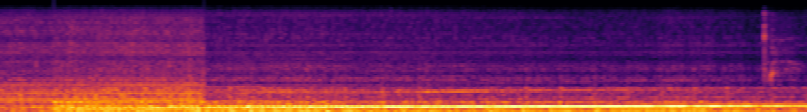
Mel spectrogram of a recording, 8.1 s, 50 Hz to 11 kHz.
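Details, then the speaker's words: Razor Pocket Mod electric scooter on its stock lead-acid batteries only, after about 20 minutes of riding: a steady hub-motor whine rising gently in pitch, smooth with no grinding or clicks, as it slows and the motors start to struggle under load. "now here it is after riding it for some 20 minutes or so and as you can see it is starting to slow down and you can hear the motors starting to struggle"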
